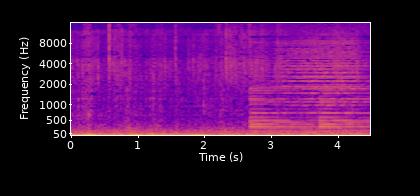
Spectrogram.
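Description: Steady low rumble of a car interior on the move, with a droning engine-like tone rising over the road noise in the second half; no voices.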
